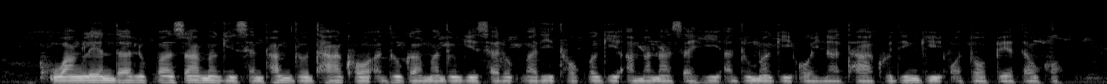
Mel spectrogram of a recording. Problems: background sounds at intervals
